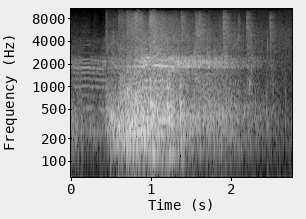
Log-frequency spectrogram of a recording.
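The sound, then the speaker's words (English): Bus tires burst with a sudden loud blast that swells into a harsh, hissing, crashing roar as the bus speeds up plaza steps toward a town hall, holding for a couple of seconds before slowly fading. Forceful, with no voices. “The tires explode.”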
